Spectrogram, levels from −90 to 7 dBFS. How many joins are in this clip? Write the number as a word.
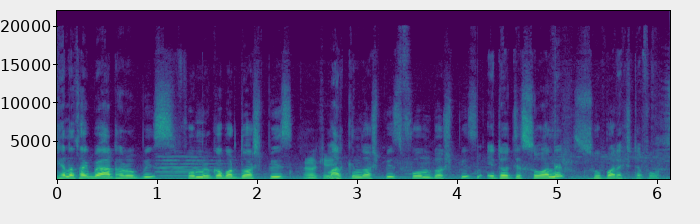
one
